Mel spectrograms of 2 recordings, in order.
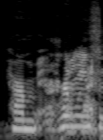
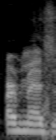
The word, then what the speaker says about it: Hermes: Hermes? – Hermes is the Greek. Hermes is the brand.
